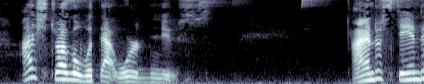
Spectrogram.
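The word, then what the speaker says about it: nous: There is a noose in between the two.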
